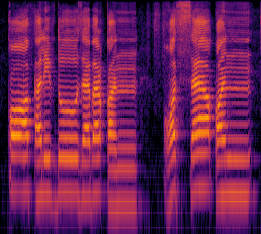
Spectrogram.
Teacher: قاف گلے سے موٹا پڑھیں گے اس کو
